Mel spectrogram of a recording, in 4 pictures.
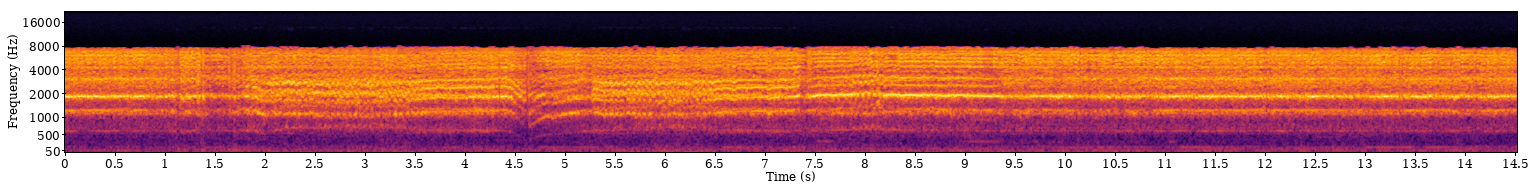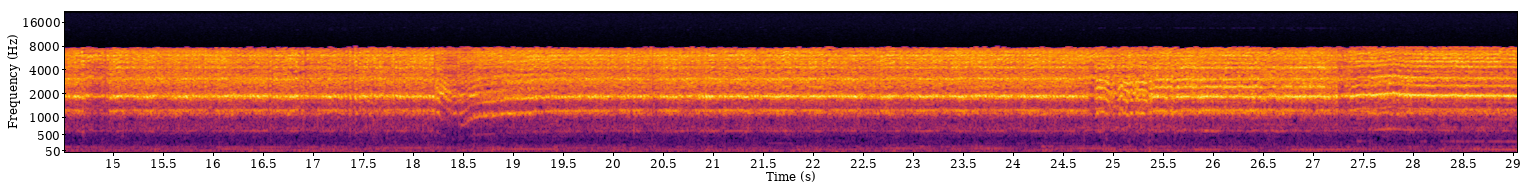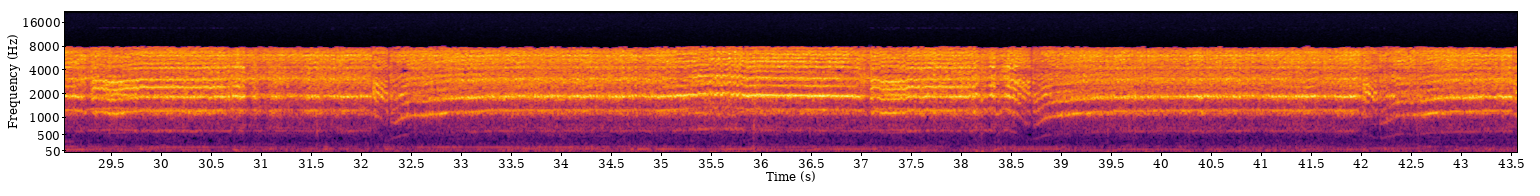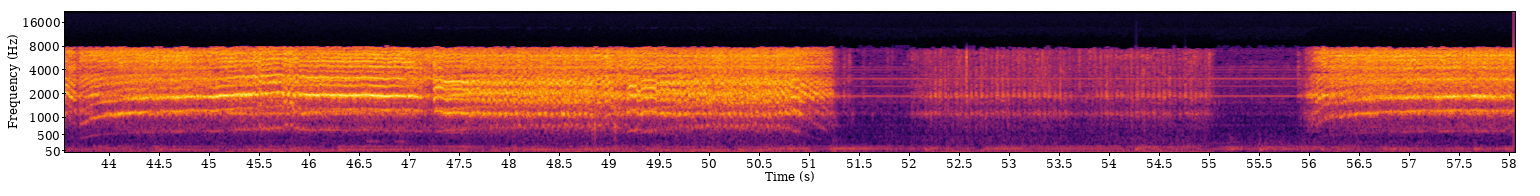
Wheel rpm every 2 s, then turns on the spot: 160, 160, 140, 160, 160, 160, 160, 160, 160, 140, 160, 160, 160, 160, 160, 160, 150, 160, 160, 140, 160, 150, 150, 160, 160, 100, 10, 10, 120.
52-56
